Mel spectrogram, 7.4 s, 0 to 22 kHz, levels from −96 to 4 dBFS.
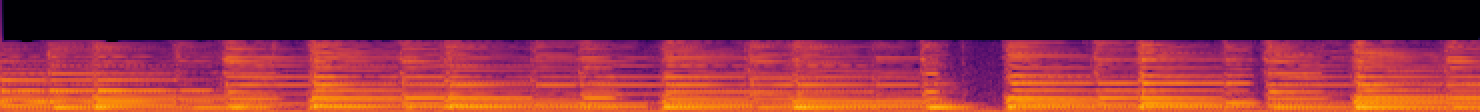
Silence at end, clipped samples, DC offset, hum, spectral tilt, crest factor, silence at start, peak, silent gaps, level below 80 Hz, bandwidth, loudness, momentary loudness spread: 0 s; under 0.1%; 2%; none; -8.5 dB/octave; 16 dB; 0 s; -4 dBFS; none; -38 dBFS; 5 kHz; -21 LUFS; 5 LU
